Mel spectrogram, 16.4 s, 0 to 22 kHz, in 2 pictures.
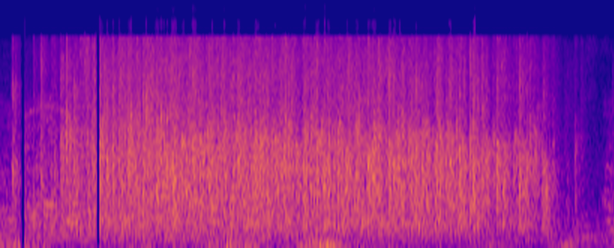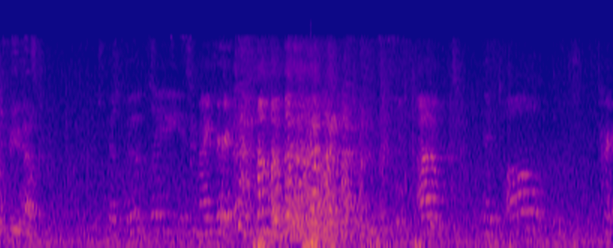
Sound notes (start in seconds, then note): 0.0 audience clapping; 11.3 audience laughing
